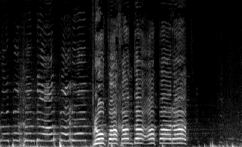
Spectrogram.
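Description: A crowd chants loudly outdoors.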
